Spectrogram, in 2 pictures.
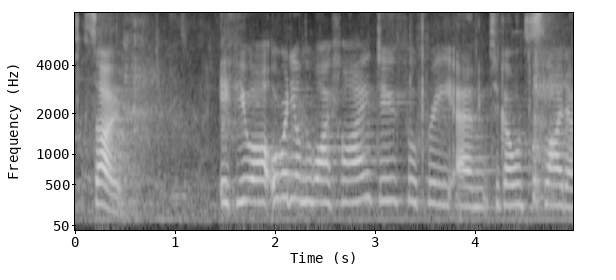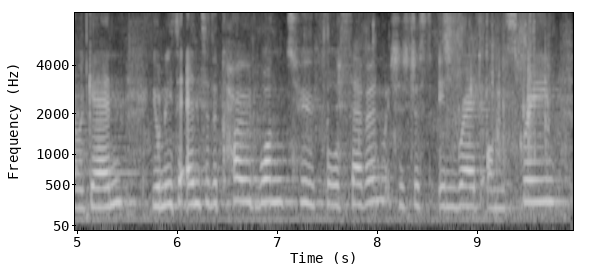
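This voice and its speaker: A woman's voice: high-pitched, steady tone, moderate pace, a little hiss or hum. A woman hosting a student panel on stage in a large lecture hall, friendly and full of ums. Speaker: event host. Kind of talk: hosting a panel at a welcome talk. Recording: hall reverb with audience ambience.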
